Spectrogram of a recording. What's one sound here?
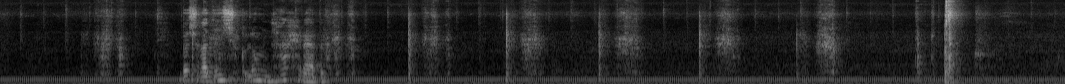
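A knife taps on a hard surface as it cuts dough.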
